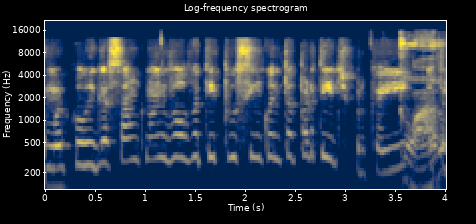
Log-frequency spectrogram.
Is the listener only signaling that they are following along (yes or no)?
no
